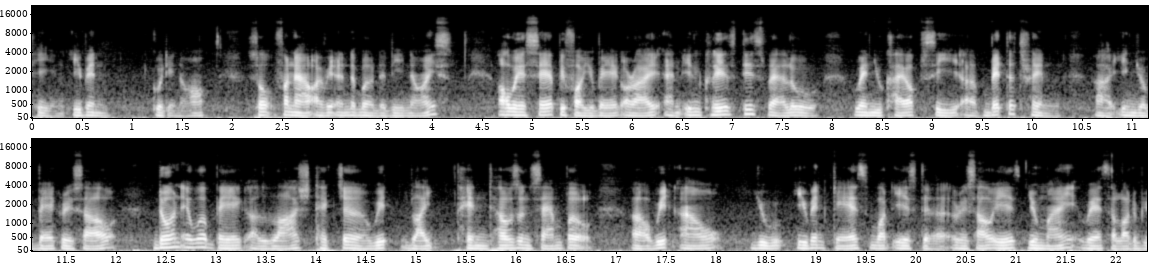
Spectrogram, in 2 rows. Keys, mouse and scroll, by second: 3.0 click, 4.2-6.0 scroll down 3.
